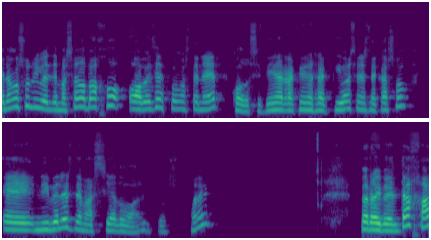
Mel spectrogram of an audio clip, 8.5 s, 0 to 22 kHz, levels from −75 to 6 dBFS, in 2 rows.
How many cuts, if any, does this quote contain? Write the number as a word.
two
